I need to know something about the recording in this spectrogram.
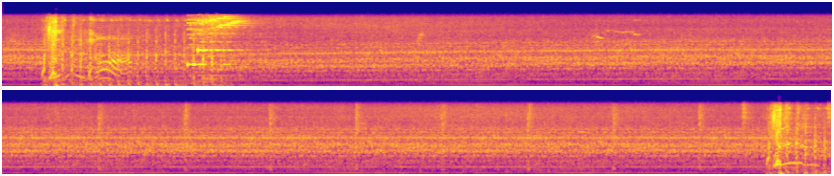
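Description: A small boat engine drones steadily.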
